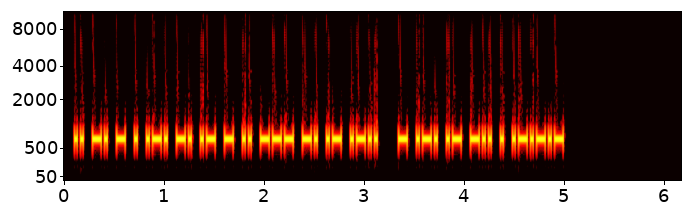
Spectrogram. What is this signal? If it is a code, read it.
Morse code, heard as a keyed tone, about 40 wpm, 700 Hz. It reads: INTERNATIONAL TRADE.
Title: Sentences from Top 1000 Words - Review Part 4 - 40wpm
